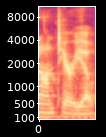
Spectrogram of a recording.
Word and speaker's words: Ontario: Ontario time for example letters a r say the air diphthong in Ontario so um even though it looks like it could be pronounced as R Ario in this case it's air Ario tario letter I says e and again our last o says a true o sound so putting it all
